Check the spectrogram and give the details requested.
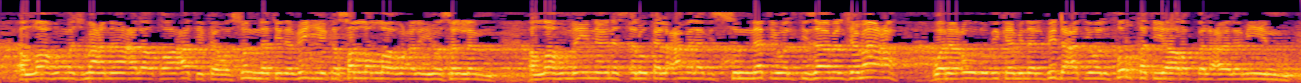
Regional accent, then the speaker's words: Egypt; اللهم احفظ بلدنا مصر وسائر بلاد المسلمين من الفتن.

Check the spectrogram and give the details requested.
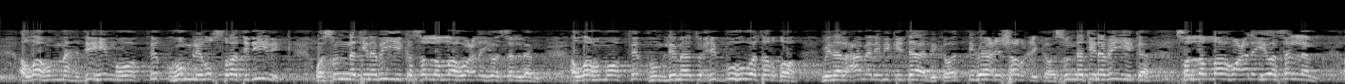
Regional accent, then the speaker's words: Egypt; اللهم احفظ بلدنا مصر وسائر بلاد المسلمين من الفتن

